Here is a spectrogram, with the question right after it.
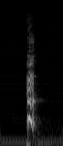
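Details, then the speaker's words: Single short, sharp voiced hiccup during a hiccup bout while reading aloud; the speaker says these hiccups make the tummy hurt and the eyes water, probably because the tummy is empty. "This is the kind that's making my tummy hurt. Probably because my tummy is empty."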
